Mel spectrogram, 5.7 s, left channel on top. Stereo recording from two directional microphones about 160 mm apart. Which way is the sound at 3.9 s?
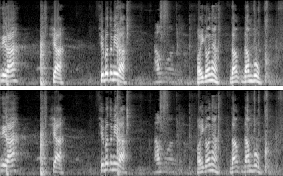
45° left (ahead or behind).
